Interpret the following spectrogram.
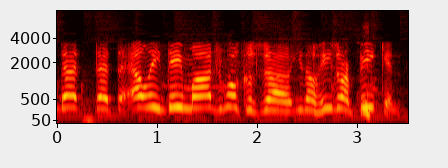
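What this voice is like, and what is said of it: Deep Santa-like radio voice. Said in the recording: “You sound like Santa ... It's a radio voice that I'm trying to develop.”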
